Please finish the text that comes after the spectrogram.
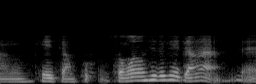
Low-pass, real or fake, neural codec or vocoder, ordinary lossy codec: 7.2 kHz; real; none; AAC, 16 kbps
